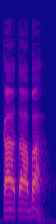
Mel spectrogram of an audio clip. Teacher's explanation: Sebenarnya kataba, ini kan sama-sama fathah. Maka pengucapan fathah di huruf ba, di huruf kaf, dan di huruf ta itu sama-sama durasinya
